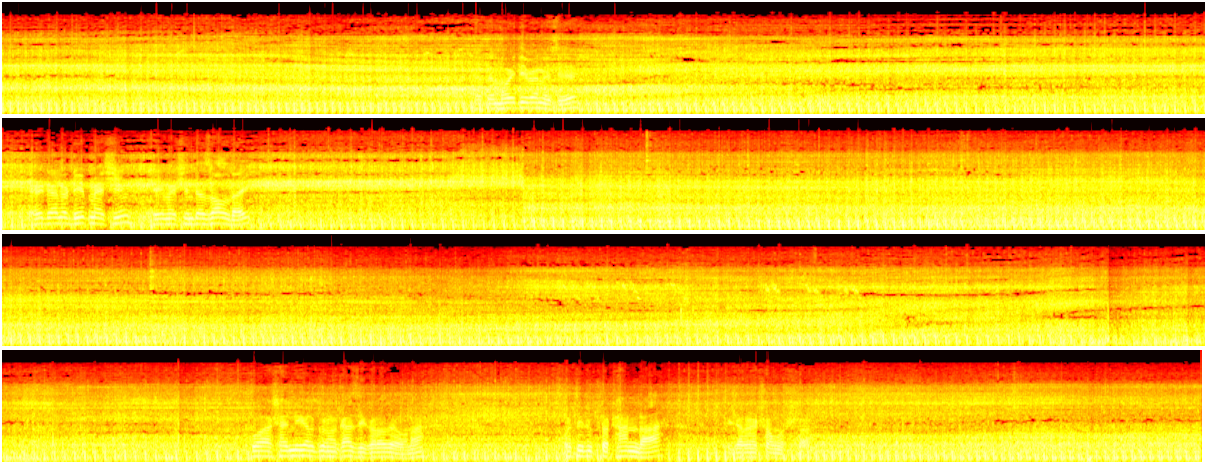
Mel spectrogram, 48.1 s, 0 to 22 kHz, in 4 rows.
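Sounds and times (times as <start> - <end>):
engine chugging steadily: 0.0 - 48.0.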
